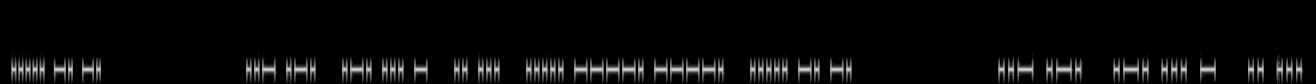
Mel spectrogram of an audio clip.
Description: Morse code, heard as a keyed tone, about 30 wpm, 700 Hz. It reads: 5NN UR RST IS 599 5NN UR RST IS
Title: Speed-Racing Common QSO Phrases - 25wpm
